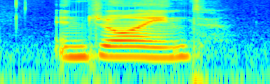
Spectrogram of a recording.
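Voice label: "enjoined", US English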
